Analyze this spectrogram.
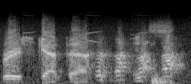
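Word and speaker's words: bruschetta: the the food Bretta you pronounce it brucea not BR that's how Italians say it brucea off the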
